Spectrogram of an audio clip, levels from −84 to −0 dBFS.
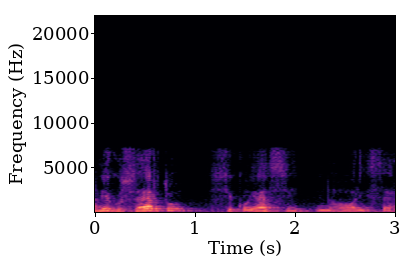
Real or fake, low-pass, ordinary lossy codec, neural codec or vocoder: real; 7.2 kHz; none; none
